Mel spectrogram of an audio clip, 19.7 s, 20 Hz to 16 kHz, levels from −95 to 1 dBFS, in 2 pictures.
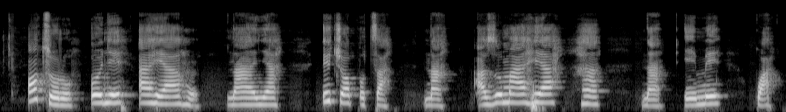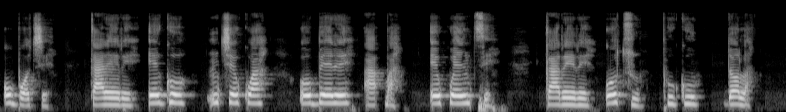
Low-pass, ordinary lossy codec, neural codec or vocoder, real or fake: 10.8 kHz; none; none; real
